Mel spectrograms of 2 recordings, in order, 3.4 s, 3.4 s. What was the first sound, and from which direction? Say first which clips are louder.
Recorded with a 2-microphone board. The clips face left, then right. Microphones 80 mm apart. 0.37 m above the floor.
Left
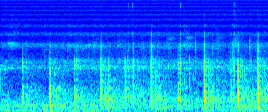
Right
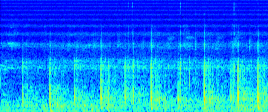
Running footsteps: right 1 dB; 20° right (ahead or behind).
